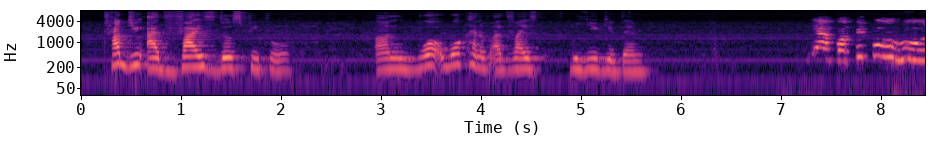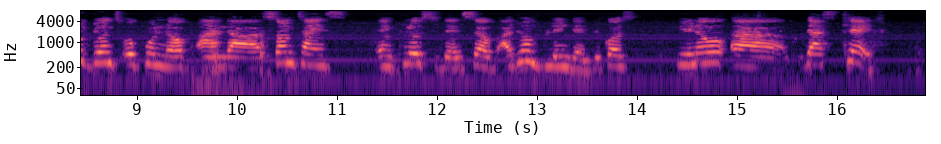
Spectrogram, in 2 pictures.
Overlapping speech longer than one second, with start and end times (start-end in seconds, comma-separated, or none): none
